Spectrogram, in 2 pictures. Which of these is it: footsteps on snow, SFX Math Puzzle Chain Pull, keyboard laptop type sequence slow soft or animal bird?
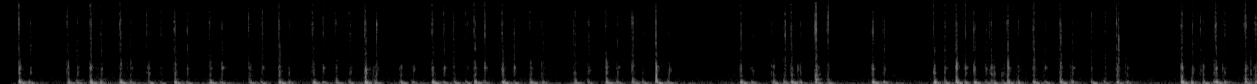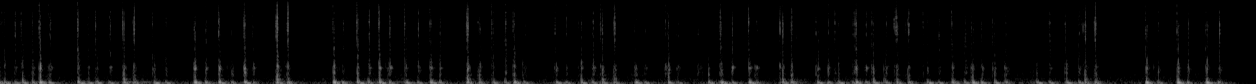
keyboard laptop type sequence slow soft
